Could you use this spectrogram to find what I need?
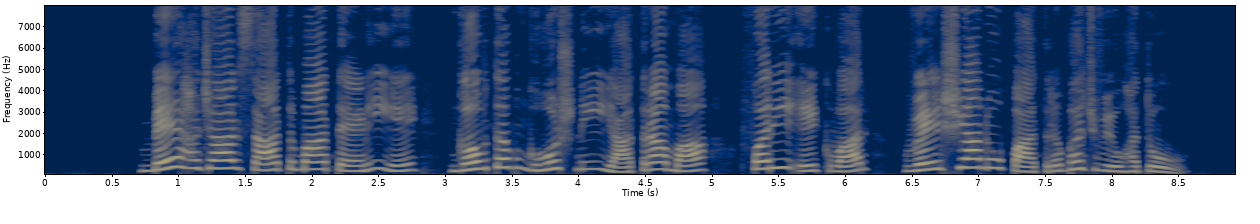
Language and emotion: Gujarati, neutral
